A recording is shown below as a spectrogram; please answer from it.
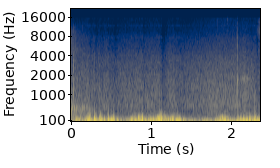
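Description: Low, uneven rumble of air buffeting the microphone, rising and falling in gusts.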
